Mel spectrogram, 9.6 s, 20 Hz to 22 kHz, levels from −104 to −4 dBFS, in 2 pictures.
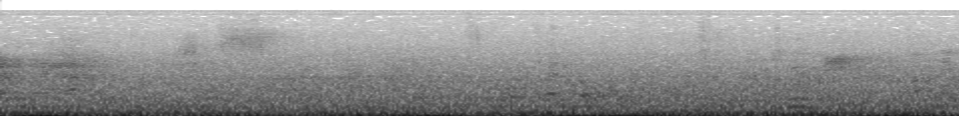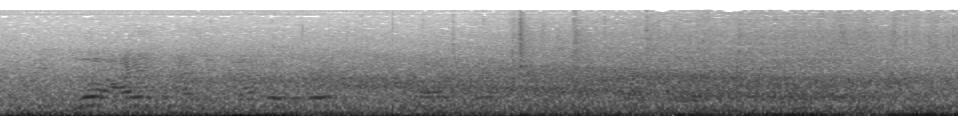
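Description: From 1.77 s to 8.81 s there's a regular click about every 1.76 s, roughly five in all. That's likely clock drift buffer slips: two clocks disagreeing by something like 500 ppm, so the buffer periodically drops or repeats a chunk of around fifty samples.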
